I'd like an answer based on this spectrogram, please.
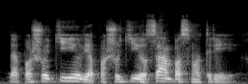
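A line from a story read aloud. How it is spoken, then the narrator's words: Amused snort. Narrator (Russian): хмыкнул я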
